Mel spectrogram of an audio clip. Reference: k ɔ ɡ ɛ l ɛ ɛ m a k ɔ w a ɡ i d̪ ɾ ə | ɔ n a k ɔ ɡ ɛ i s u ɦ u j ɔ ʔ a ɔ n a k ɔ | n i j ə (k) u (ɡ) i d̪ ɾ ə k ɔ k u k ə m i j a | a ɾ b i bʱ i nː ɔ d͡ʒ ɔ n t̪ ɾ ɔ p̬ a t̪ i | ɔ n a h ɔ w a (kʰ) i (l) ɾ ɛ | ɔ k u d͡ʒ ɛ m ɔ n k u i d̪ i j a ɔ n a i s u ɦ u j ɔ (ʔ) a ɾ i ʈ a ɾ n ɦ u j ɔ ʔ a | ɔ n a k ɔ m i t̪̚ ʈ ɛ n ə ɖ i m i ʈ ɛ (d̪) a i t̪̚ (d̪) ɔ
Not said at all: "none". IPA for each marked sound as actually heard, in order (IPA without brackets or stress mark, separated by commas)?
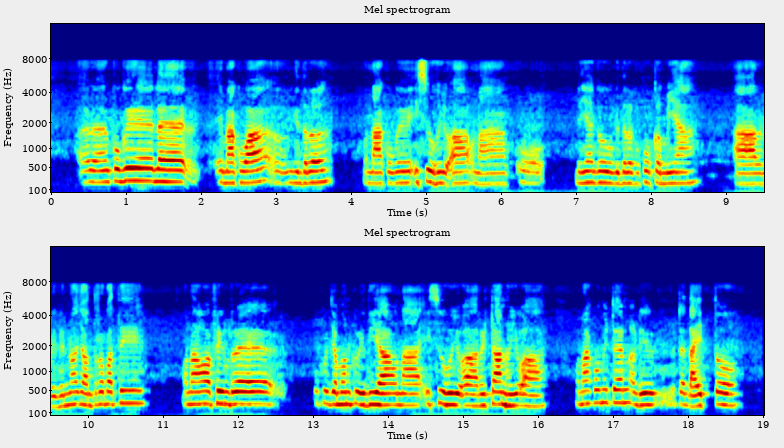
ɡ, ɡ, pʰ, l, ʔ, d̪, t̪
